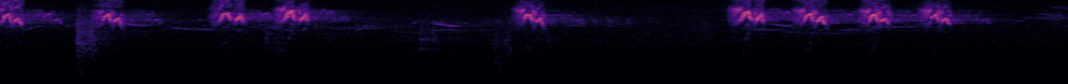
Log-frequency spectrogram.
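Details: Irregular house sparrow chirps, a few scattered notes and then a lively run of four, each short and harsh, over a soft background whistle.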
